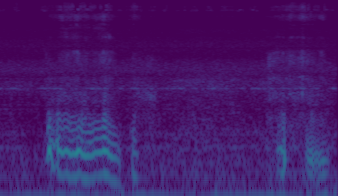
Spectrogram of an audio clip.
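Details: Five-month-old puppy asleep after a walk lets out one drawn-out, slightly tonal snoring breath lasting under a second, followed by faint short snuffles and a low background hum.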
